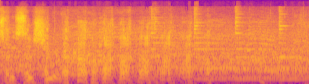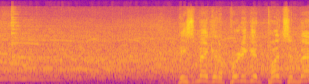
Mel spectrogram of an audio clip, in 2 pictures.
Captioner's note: bell ringing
